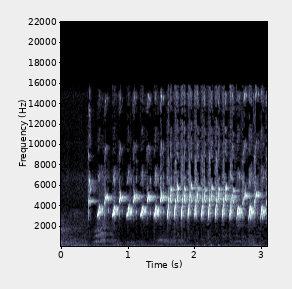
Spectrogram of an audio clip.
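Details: Live song of a European goldfinch in the Marrakchi tradition, starting after a brief silence and running into a quick, even series of sharp tinkling notes.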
